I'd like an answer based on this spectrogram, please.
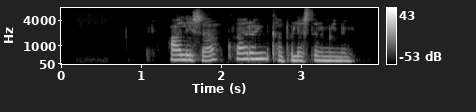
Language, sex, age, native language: Icelandic, female, 11, Icelandic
